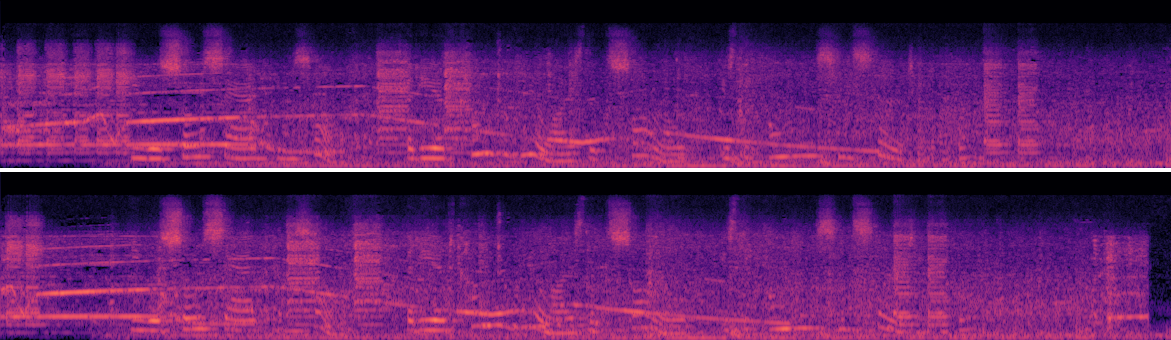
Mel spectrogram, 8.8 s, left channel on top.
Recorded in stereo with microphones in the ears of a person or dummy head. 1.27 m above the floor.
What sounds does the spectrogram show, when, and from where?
1.0 s a woman speaking: 10° left (ahead or behind), 0.8 m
